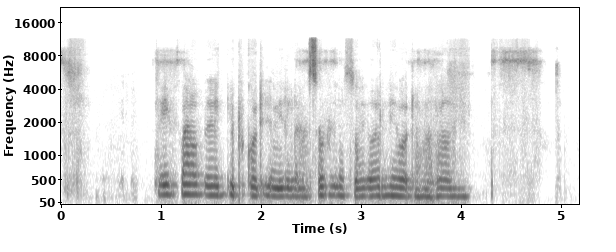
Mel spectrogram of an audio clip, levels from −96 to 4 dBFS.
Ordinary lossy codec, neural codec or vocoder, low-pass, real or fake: Opus, 16 kbps; codec, 24 kHz, 1.5 kbps, HILCodec; 10.8 kHz; fake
